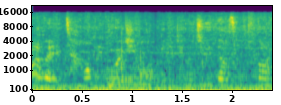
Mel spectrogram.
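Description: A loud, continuous low rumble, with short cries or pitched calls and sharp cracks over it.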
